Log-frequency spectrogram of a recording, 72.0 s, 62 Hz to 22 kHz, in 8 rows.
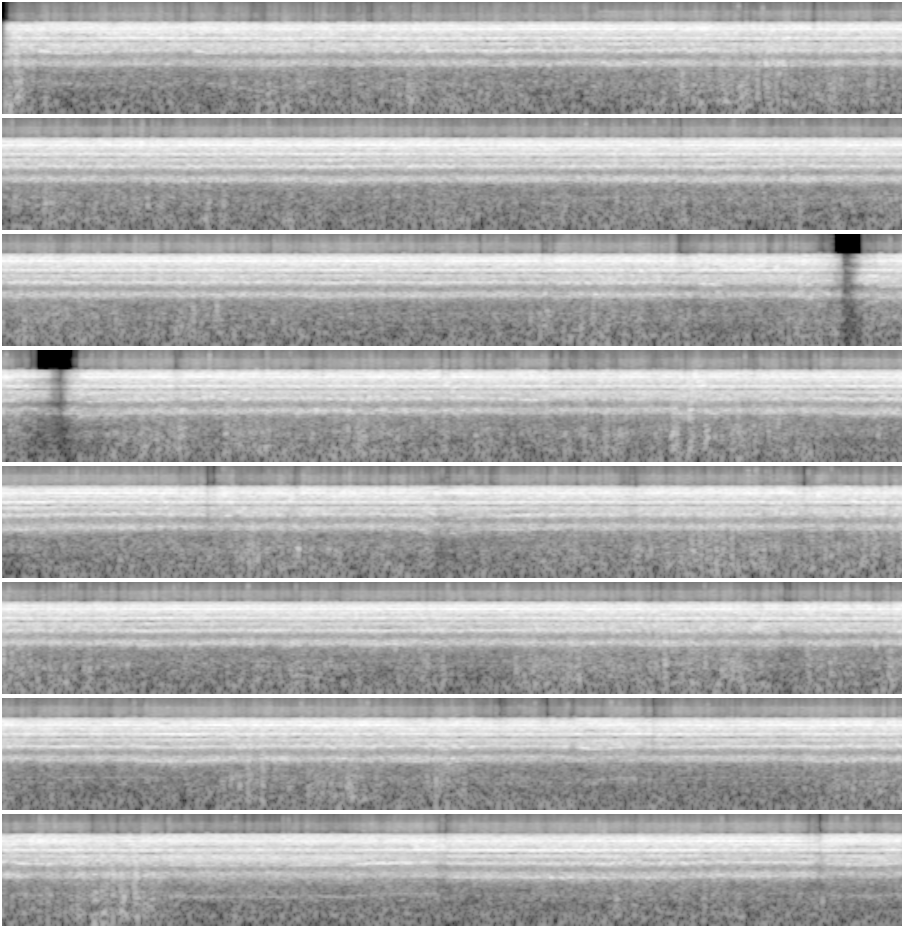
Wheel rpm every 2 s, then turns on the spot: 220, 220, 230, 220, 230, 230, 230, 240, 230, 230, 230, 230, 230, 100, 210, 230, 230, 220, 220, 230, 200, 230, 230, 230, 230, 230, 230, 230, 230, 230, 230, 220, 210, 220, 200, 220.
none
